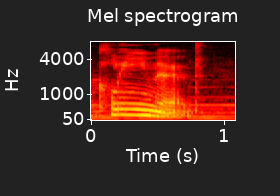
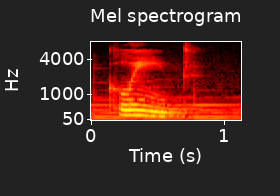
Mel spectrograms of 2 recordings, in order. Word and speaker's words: cleaned: pronounce call it or clean it the e is not pronounced in those verbs called cleaned got it now it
